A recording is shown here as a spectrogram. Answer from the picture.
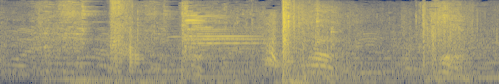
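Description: Film score music with sustained low notes, cut by two sharp hits, about half a second in and, louder, about a second and a half in.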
